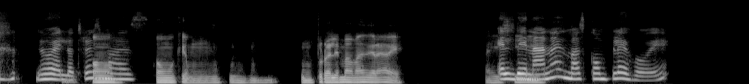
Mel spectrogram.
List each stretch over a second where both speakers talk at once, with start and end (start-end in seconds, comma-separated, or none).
none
